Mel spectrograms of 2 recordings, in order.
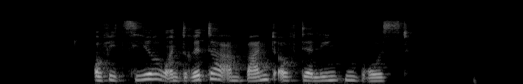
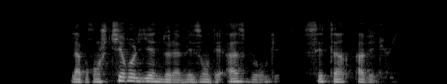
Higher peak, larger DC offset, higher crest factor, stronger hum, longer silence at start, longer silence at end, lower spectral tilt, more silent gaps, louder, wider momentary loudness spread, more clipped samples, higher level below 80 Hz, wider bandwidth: about the same, -16 dBFS vs -16 dBFS; neither; about the same, 18 dB vs 18 dB; neither; first, 0.95 s vs 0.7 s; first, 1.15 s vs 0.6 s; about the same, -6 dB/octave vs -5.5 dB/octave; neither; about the same, -32 LUFS vs -33 LUFS; second, 9 LU vs 13 LU; neither; about the same, -76 dBFS vs -76 dBFS; about the same, 8.2 kHz vs 8 kHz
